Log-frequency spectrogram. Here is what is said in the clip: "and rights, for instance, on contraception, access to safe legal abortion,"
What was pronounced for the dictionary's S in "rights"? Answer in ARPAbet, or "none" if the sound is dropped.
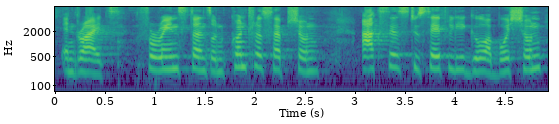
S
